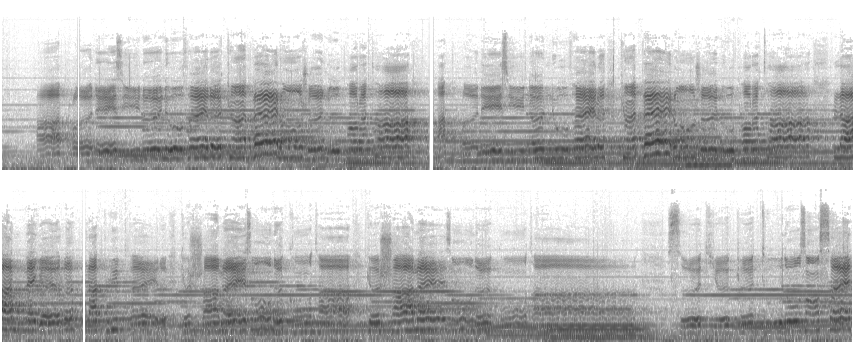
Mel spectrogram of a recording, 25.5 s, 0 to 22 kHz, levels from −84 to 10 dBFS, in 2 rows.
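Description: Brief dropouts to silence at 1.14 to 1.16 s, 6.41 to 6.47 s and 13.98 to 14.02 s: likely Bluetooth stalls, the headphone buffer emptying while delayed packets were resent.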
